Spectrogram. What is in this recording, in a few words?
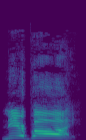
Warn Enemy Nearby, Female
